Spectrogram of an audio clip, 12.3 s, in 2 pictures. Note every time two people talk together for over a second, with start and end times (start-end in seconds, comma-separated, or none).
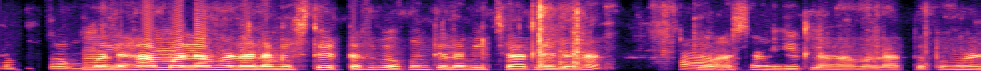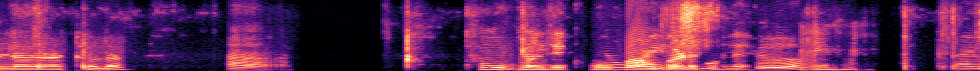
9.2-10.9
